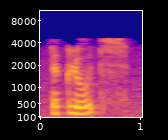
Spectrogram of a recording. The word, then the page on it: d'r Klotz: Bas-Rhin; Herrlisheim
